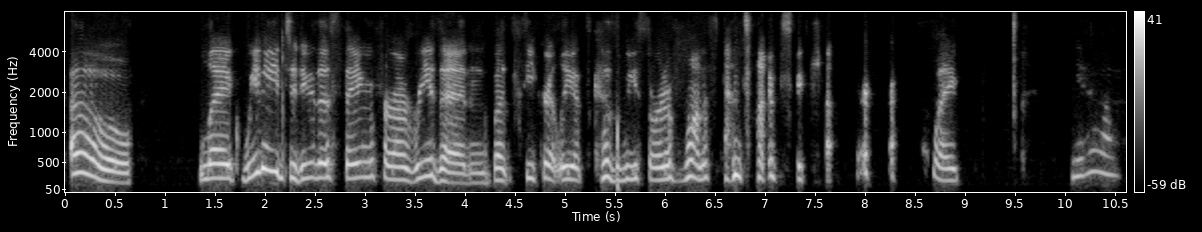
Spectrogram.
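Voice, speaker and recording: A woman in her thirties chats casually about a book, rambling a little as she thinks aloud. Her pitch sits in the middle, and the sound is close and dry, slightly dull like a video call. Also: no echo. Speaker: book club livestream host. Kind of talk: casual book discussion chat. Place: indoor room at home, on a video call.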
